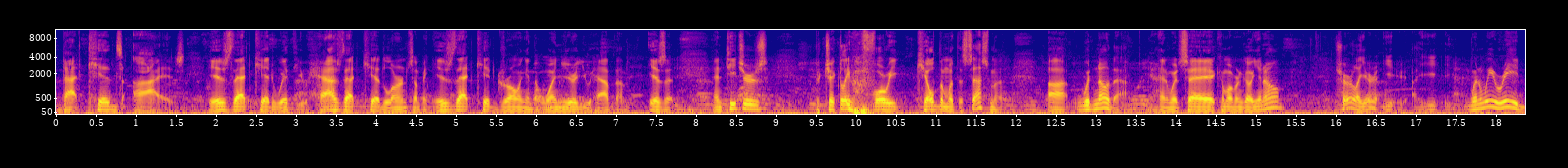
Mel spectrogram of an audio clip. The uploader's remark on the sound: From another of our Live OB Pop-Up Radio Stations, this is WEICT Radio. We produced and powered a live broadcast at 7pm on Thursday 2nd July reporting from this the 17th West of England ICT Conference. Used our new PRO School Radio product at the event to produce the show.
